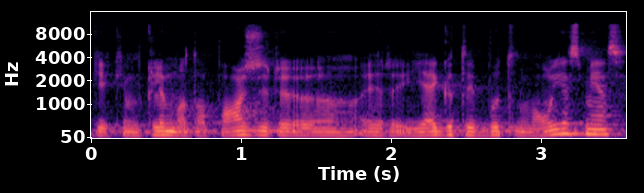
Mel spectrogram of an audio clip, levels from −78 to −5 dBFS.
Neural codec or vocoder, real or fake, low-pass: none; real; 10.8 kHz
